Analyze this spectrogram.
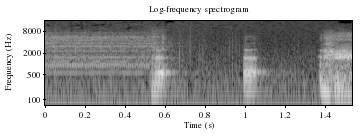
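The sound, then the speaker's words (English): A continuity tester buzzer, of the kind used in the army, gives three short, harsh buzzes at irregular intervals while finding a short in an old car's coil primary lead, the last one longer and brighter, over a faint steady hum. “Now, if it buzzes, I found a short somewhere.”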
